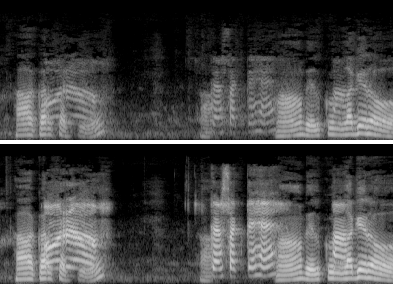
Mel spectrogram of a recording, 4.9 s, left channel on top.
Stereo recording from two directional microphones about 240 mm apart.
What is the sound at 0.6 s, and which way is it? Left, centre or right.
Speech, right.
